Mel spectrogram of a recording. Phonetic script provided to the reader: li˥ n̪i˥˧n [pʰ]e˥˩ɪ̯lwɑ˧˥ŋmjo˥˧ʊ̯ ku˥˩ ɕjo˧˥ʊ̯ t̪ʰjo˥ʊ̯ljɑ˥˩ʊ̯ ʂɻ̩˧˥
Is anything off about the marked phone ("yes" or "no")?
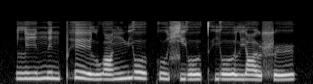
no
